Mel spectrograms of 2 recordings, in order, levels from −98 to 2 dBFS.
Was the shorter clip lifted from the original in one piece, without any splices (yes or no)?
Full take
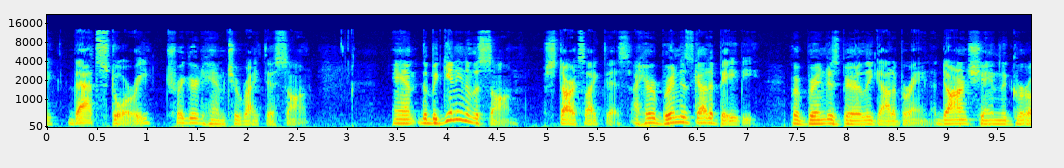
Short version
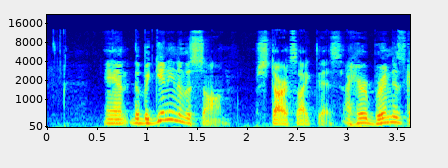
yes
